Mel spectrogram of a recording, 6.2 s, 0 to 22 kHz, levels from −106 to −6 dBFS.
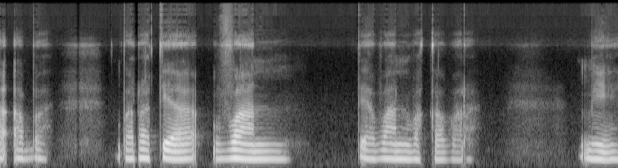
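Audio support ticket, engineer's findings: Repeated stalls (stutter), 0.63–1.40 s: four short holds, about 84 ms filled in total, longest 40 ms. Packets arriving late, so the jitter buffer runs dry and the receiver extends the last sound until data resumes. Nothing lost, but the flow drags.

Repeated stalls (stutter), 1.90–2.49 s: five holds, about 50 ms filled, none longer than 13 ms. Same jitter buffer underrun pattern, shorter waits.

Jitter buffer slow-down, 2.31–4.05 s, overlapping the second stutter: playback stretched to 92% speed, about 141 ms added, pitch unchanged. The buffer was low or had raised its target delay, so the receiver repeated single pitch periods and slices of pauses to rebuild its reserve. Sounds drawn out, pace slower across the span.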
